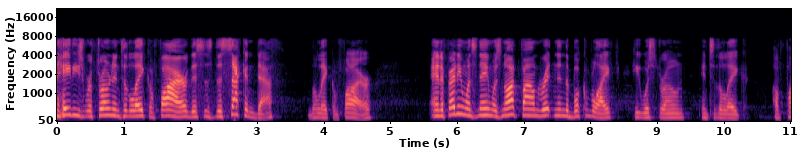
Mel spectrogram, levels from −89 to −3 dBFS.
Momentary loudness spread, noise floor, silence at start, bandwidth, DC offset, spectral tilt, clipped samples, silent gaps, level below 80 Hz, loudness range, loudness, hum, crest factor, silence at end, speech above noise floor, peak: 15 LU; -74 dBFS; 0 s; 7.6 kHz; under 0.1%; -4 dB/octave; under 0.1%; none; -82 dBFS; 6 LU; -28 LUFS; none; 24 dB; 0 s; 45 dB; -6 dBFS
